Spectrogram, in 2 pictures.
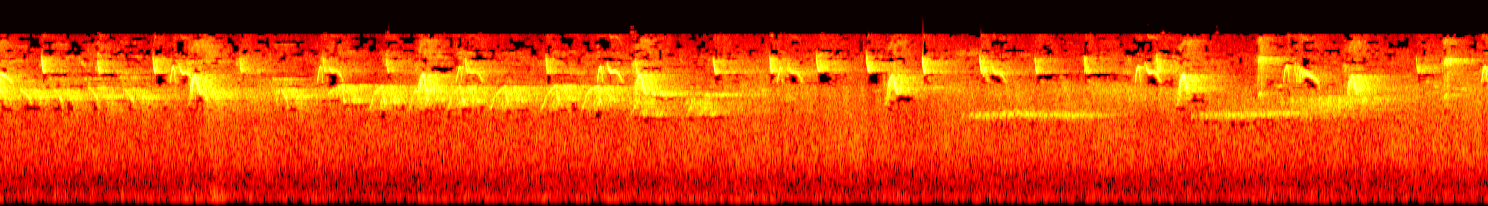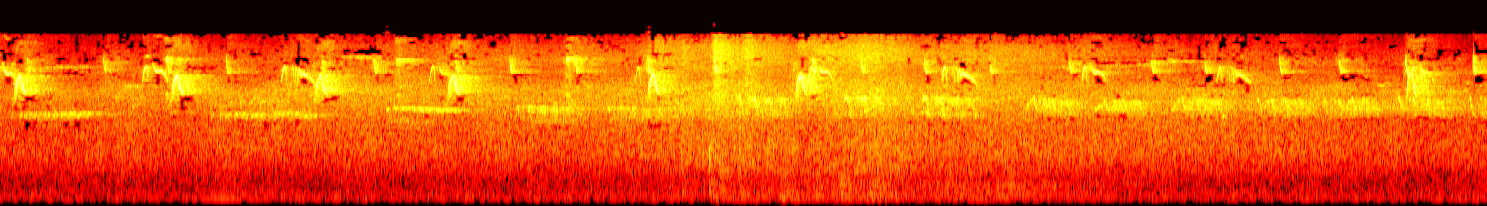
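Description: Small birds chirping: a steady run of short, high chirps about once or twice a second, mixed with lower whistled notes and trills, and a brief rush of noise a little past two-thirds through.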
